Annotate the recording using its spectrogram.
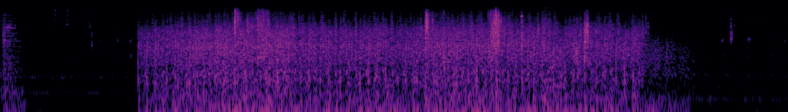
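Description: Guns fire in a dense, rumbling burst.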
